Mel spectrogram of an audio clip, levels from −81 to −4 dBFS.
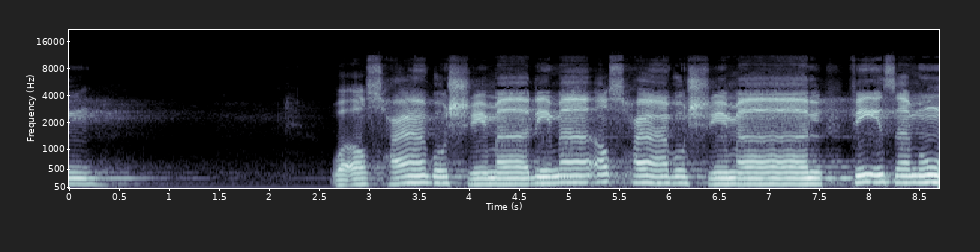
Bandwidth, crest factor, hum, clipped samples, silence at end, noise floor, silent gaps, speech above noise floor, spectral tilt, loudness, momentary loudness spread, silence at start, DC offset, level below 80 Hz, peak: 11.5 kHz; 16 dB; none; under 0.1%; 0 s; -55 dBFS; none; 41 dB; -5 dB/octave; -14 LUFS; 9 LU; 0 s; under 0.1%; -56 dBFS; 0 dBFS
